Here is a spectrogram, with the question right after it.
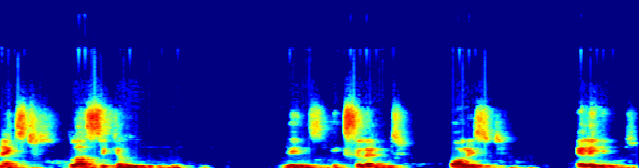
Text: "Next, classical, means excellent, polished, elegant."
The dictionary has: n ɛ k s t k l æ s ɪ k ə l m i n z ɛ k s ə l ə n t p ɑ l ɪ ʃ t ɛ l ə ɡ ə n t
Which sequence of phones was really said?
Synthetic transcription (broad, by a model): n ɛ k s t k l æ s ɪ k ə l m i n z ɛ k s ə l ə n t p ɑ l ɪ s t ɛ l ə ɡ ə n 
